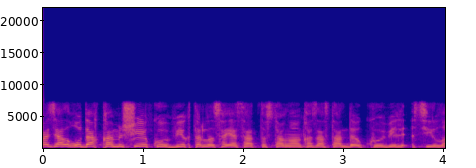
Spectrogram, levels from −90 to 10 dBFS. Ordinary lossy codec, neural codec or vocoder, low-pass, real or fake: none; none; 7.2 kHz; real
